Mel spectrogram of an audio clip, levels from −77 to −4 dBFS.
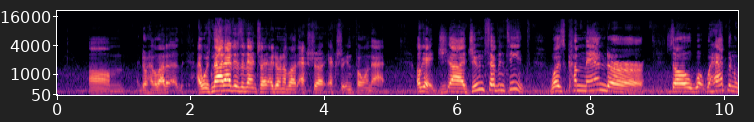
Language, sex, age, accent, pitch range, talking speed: English, male, 30-49, American, 155-220 Hz, 200 wpm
